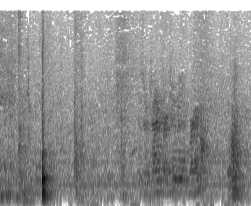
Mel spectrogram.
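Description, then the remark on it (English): A door shuts with a sharp, solid thud near the start, followed by a softer knock, then muffled voices murmuring in the background. “Close the doors, seal the hatches there”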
